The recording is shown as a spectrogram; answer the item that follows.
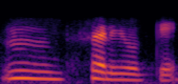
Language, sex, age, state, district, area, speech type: Tamil, female, 18-30, Tamil Nadu, Cuddalore, rural, conversation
